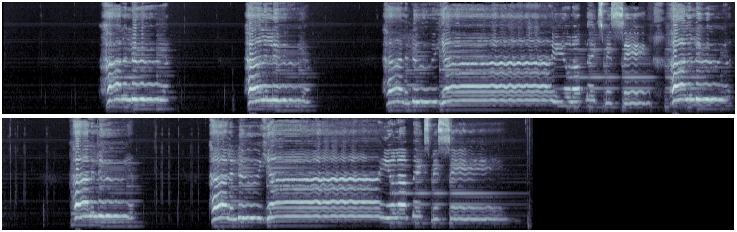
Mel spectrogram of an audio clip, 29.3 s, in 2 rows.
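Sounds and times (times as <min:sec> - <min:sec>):
soprano singing: 0:02.0 - 0:03.5, 0:04.9 - 0:06.3, 0:07.6 - 0:14.7, 0:16.0 - 0:17.4, 0:18.8 - 0:25.2.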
